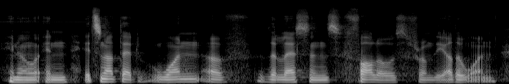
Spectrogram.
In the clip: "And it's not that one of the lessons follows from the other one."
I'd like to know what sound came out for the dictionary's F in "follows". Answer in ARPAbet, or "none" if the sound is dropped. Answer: F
